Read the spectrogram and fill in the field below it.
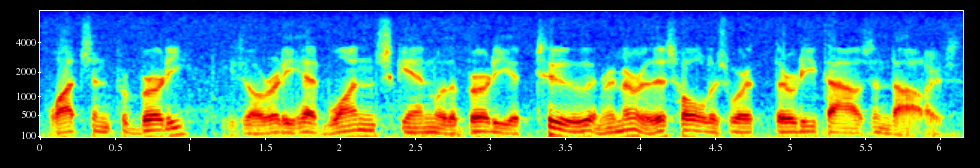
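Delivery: ordinary talk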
